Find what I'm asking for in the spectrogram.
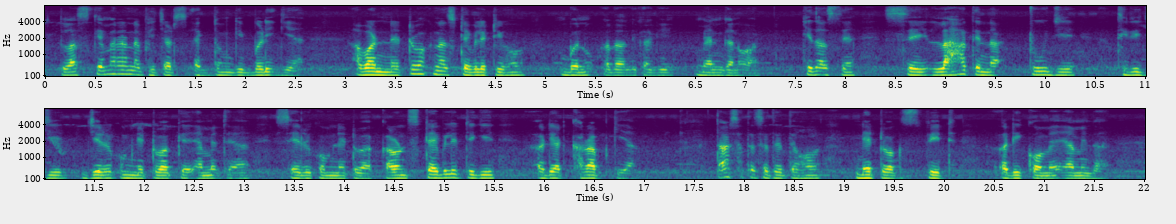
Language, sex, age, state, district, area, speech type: Santali, male, 30-45, West Bengal, Birbhum, rural, spontaneous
